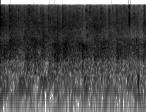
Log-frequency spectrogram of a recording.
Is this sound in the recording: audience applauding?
yes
